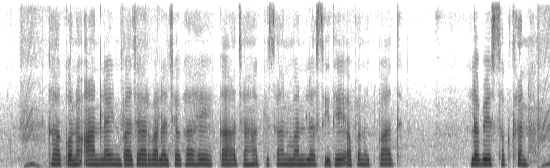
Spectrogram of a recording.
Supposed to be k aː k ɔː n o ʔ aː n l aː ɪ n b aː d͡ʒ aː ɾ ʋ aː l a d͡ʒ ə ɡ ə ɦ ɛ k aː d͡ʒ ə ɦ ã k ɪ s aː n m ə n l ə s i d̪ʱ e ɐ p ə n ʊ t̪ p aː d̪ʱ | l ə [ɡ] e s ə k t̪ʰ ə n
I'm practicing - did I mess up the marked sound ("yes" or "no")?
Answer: yes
